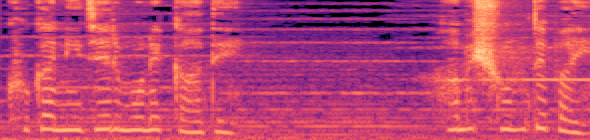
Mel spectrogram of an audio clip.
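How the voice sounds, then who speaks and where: A woman's voice: high-pitched, fairly even intonation, unhurried. An actress playing a dead mother's ghost in an audio horror story, protective, resolute and commanding. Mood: aggrieved, resolute. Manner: insistent, commanding. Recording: music behind the voice.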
